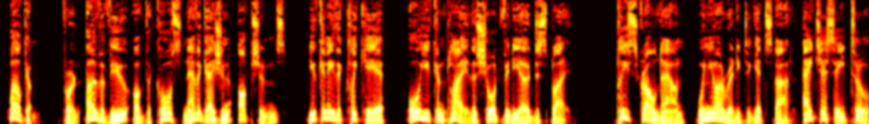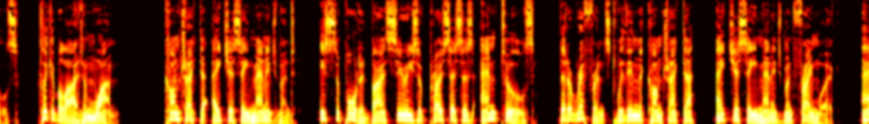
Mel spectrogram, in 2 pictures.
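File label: Australian English e-learning voice sample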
